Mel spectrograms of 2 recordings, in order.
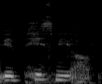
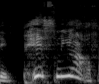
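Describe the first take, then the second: First: Said in the usual way. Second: High and loud, annoyed; loud, raised-pitch annoyance; indignant outburst. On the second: Retold or imitated. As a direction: blurt it out still irritated. Recalling being angered.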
